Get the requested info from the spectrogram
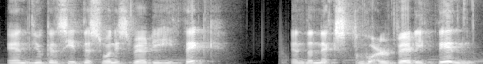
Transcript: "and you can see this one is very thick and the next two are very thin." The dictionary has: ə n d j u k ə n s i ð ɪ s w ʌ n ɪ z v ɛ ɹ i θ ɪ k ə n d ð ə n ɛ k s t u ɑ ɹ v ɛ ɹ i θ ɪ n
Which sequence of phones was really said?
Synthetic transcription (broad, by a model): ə n d j u k ə n s i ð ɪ s w ʌ n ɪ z v ɛ ɹ i θ ɪ k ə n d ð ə n ɛ k s t u ɑ ɹ v ɛ ɹ i θ ɪ n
